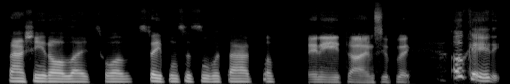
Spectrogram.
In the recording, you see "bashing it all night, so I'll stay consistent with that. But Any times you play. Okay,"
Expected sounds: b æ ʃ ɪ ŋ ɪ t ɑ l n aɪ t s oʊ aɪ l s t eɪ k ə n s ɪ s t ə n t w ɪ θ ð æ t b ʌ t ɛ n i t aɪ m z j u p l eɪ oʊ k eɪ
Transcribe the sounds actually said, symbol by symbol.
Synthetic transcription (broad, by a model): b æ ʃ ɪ ɪ t ɑ l l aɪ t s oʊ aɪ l s t eɪ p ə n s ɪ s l w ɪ ð æ t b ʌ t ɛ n i t aɪ m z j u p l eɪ oʊ k eɪ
